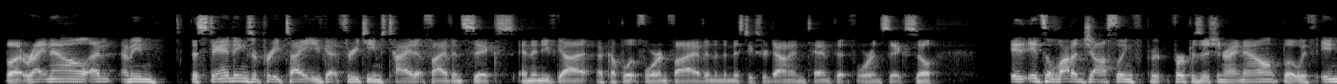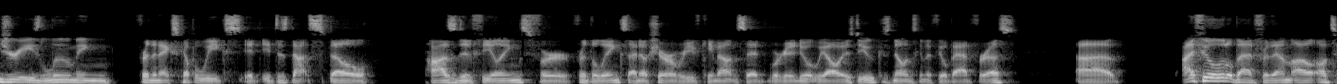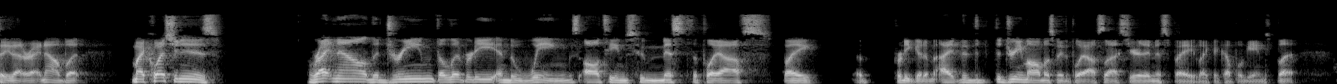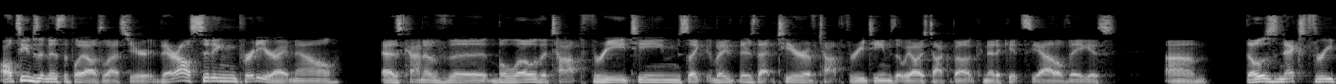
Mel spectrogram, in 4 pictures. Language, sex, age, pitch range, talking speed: English, male, 30-49, 90-115 Hz, 225 wpm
